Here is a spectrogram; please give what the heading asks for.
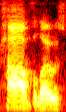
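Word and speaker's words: Παῦλος: the first century ad we're talking a v sound like pavlos with a V uh definitely a v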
